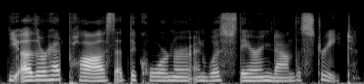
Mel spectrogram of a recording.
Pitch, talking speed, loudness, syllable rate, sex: 180 Hz, 215 wpm, -18 LUFS, 4.9 syllables/s, female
